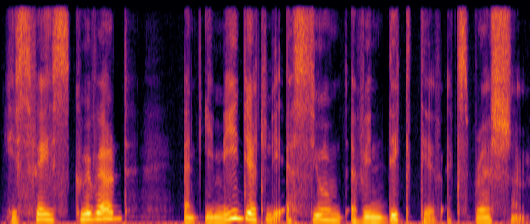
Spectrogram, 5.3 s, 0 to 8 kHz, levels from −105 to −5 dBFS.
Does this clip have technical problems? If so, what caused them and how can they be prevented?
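No, there's nothing technically wrong to hear in this one, so there's no cause to track down and nothing that needs preventing.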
